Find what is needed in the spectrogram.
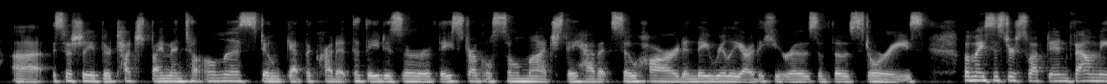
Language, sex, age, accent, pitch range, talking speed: English, female, 30-49, American, 130-155 Hz, 215 wpm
